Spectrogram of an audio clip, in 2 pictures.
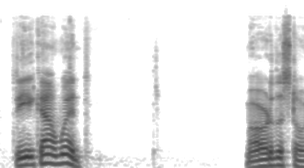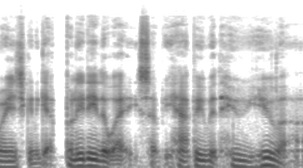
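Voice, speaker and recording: A man with an English accent talks at a very fast pace and medium pitch, with ordinary pitch variation. His loudness swings a lot, and he takes long, frequent pauses. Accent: posh, elocution-trained English. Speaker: gaming streamer. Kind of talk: live gameplay commentary. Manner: halting with pauses.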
